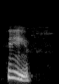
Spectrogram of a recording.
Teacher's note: in the word thief, you have one sound that is the tongue between, the upper and the lower teeth. But then at the end, you have the F, and the F is actually lower lip and upper teeth.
